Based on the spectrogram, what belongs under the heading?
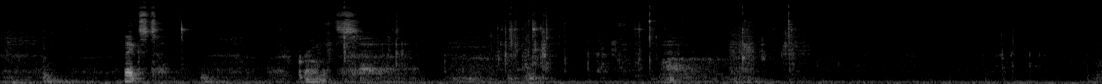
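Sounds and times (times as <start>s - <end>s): small parts clicking and rustling: 3.0s - 11.0s.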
